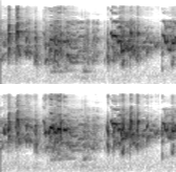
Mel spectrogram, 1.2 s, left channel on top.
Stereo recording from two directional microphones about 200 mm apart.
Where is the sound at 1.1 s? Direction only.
40° left (ahead or behind).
